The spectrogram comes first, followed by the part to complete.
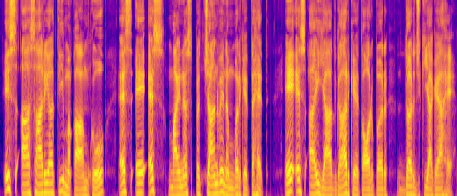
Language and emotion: Urdu, neutral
